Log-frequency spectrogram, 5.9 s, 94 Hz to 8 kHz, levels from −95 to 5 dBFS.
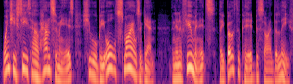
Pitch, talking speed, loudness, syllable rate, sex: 145 Hz, 245 wpm, -17 LUFS, 6.5 syllables/s, male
